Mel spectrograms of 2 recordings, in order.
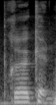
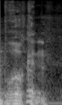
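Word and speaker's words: Brücken: Claudia, you have to pronounce it like Brucken. – Right. Claudia Brucken.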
